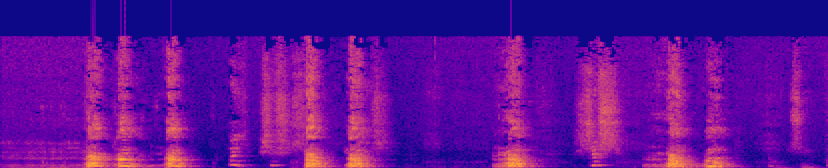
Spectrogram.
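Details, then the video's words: Max, an Otterhound/Spinone mix dog, throws a tantrum indoors because his seat has been taken. He gives loud grouped barks in short bursts of two or three, with pauses between them and a human voice mixed in. "Otter hound/Spinnone Max Having A Tantrum"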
